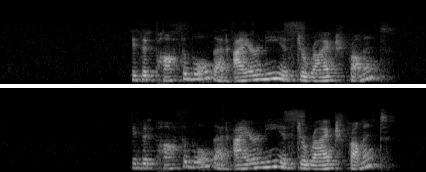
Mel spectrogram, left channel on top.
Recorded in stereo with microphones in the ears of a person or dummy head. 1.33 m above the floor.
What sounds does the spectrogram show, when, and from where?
1.3 s a woman speaking: 25° left (ahead or behind), 1.4 m; by 3.9 s 55° right (ahead or behind), 0.7 m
